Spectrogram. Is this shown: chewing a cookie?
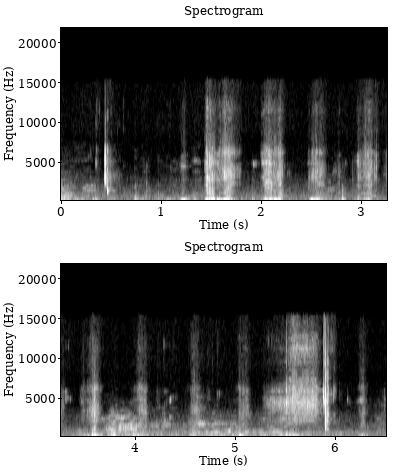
yes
